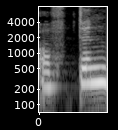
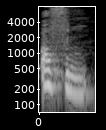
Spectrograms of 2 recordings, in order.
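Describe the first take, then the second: First: The t sound in the middle is pronounced. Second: The t sound in the middle is silent. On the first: "कुछ लोग इसको ऑफ्टन भी बोलते हैं" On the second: "टी silent रखते हैं"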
